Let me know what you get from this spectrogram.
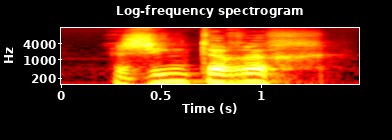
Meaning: inflection of terugzien: 1. plural present indicative 2. plural present subjunctive
- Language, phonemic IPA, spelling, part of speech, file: Dutch, /ˈzin t(ə)ˈrʏx/, zien terug, verb, Nl-zien terug.ogg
